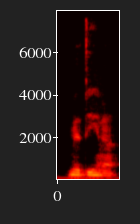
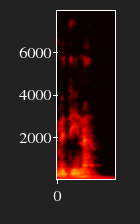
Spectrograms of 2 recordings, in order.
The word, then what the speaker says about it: Medina: And I settled on Medina because I think it fits better with the fantasy setting.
